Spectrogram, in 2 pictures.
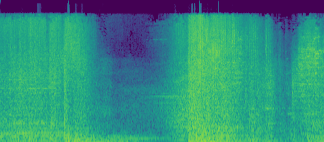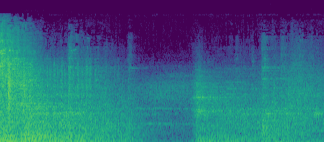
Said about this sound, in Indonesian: Jack mengalami kecelakaan hebat akibat mesin mobilnya nggak kuat lagi untuk digeber hingga mengalami overheat, meledak dan membuatnya hilang kendali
